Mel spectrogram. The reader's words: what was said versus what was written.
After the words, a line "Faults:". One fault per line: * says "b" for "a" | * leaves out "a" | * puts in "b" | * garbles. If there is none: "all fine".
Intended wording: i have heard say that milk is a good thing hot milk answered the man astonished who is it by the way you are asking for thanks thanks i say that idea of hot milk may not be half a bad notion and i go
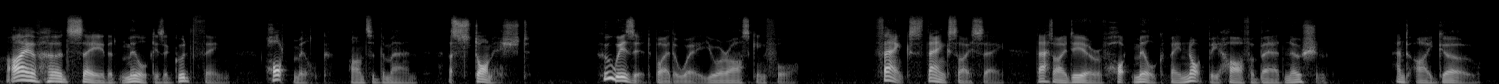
i have heard say that milk is a good thing hot milk answered the man astonished who is it by the way you are asking for thanks thanks i say that idea of hot milk may not be half a bad notion and i go
Faults:
all fine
